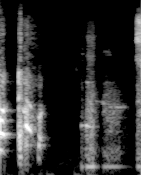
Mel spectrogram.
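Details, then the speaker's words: Sound example in an English vocabulary lesson, defined as the sharp sound of air expelled from the lungs: a few short, sharp bursts of air with a brief pause between them. Cough. "Cough or no? Excellent. Yeah, so this is cough. Perfect. Cough."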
